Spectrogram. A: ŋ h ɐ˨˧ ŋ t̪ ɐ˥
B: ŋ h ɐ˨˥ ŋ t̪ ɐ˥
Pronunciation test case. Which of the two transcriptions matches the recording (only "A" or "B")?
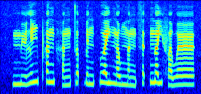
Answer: A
